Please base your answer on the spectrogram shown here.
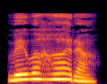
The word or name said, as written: ವೆವಹಾರ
